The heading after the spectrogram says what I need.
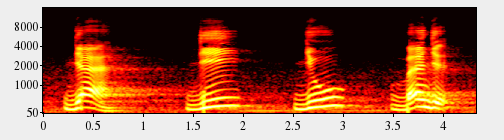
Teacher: dia tidak boleh mengalir nafas karena sifatnya aljahr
